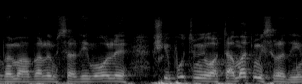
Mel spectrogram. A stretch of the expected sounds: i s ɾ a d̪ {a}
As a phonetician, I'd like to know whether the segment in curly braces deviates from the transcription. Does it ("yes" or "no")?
yes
